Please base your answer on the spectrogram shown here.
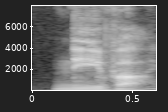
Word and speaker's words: Niwa: Niwa, that's how you pronounce it.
